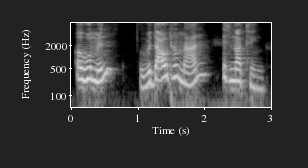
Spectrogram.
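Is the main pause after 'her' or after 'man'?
after man. The phrase 'without her man' is set off by pauses. A woman is worthless without her partner. "with the first sentence meant that um, a woman without her man, without the man she is living with, is nothing"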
